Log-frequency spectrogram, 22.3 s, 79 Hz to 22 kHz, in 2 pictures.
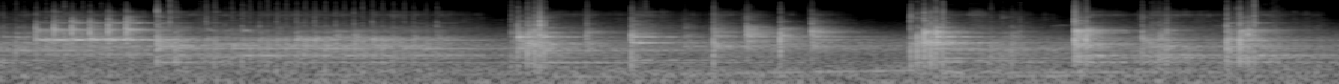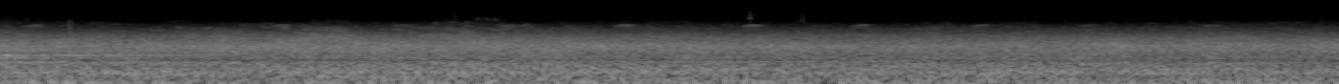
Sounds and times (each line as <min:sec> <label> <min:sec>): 0:00.0 Playing the metal railings mid-bridge with two found wood sticks 0:12.2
